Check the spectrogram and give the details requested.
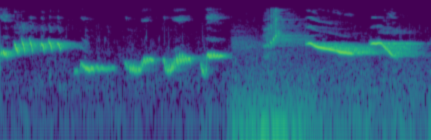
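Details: Wild-voice white-rumped shama song: a quick high trill, lower warbled whistles rising and falling, then a long clear whistle sweeping downward.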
